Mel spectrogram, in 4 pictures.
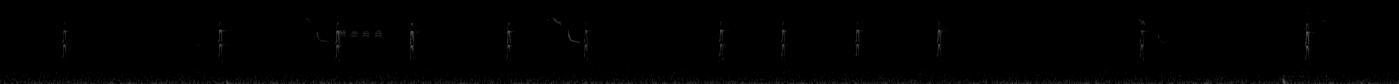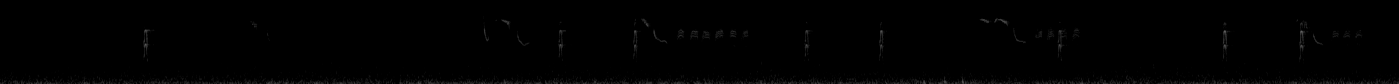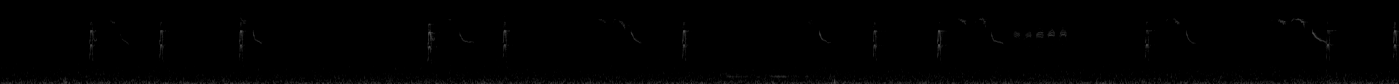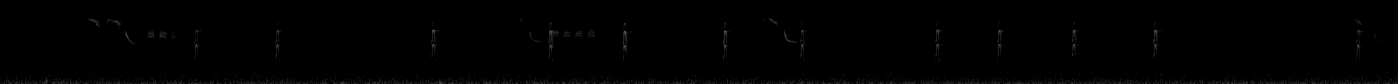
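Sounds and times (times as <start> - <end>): small birds calling: 0.6 - 0.9, 2.0 - 2.4, 3.0 - 4.3, 5.0 - 6.1, 10.7 - 11.8, 13.0 - 13.6, 16.3 - 16.8, 18.8 - 23.0, 23.8 - 24.9, 26.2 - 27.8, 28.8 - 33.2, 33.9 - 38.8, 39.4 - 40.1, 40.7 - 42.2, 42.8 - 45.0, 46.1 - 48.4, 49.1 - 50.2, 51.3 - 52.9, 54.8 - 55.9.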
